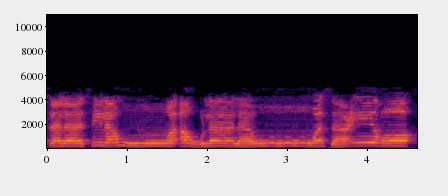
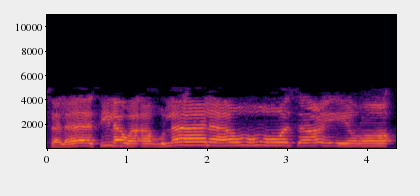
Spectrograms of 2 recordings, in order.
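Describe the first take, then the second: First: The first word ends with a nasal -an sound. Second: The first word ends with a plain -a sound. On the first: "سلاسلا بالتنوين" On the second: "بالفتح بدون تنوين"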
